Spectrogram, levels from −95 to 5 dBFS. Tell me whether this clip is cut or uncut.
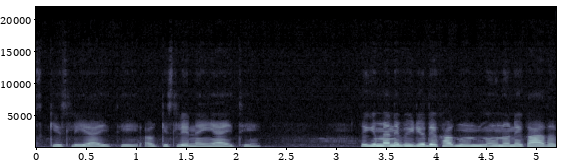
uncut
